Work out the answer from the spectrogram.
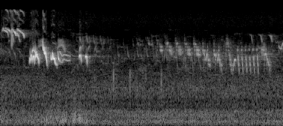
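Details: European robin song, UK, territory held through winter: a few loud sweet high notes early on, followed by softer, quick rippling trills and twitters at the close.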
